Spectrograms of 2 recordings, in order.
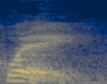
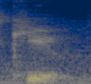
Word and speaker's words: queue: By the way, Darian, not Quay. Who pronounces it Quay? It's Q.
